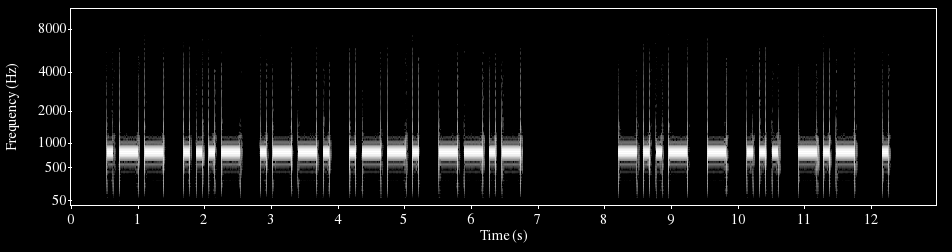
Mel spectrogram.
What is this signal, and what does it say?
Morse code, heard as a keyed tone, about 13 wpm, 800 Hz. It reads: WVPPQ XTSKE
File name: CW / DET / 1 6 1500C S B 12wpm 3431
